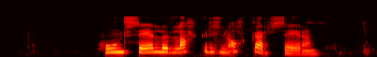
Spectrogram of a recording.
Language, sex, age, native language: Icelandic, female, 40-49, Icelandic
